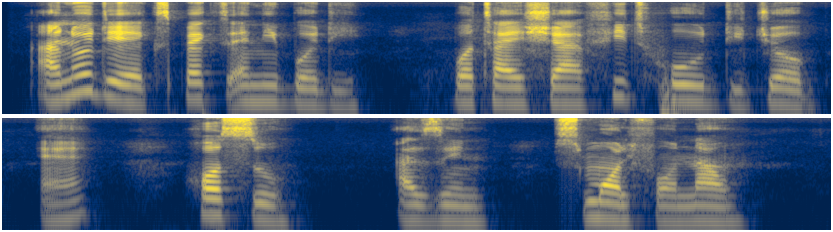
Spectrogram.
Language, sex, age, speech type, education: Nigerian Pidgin, female, 15-29, spontaneous, tertiary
